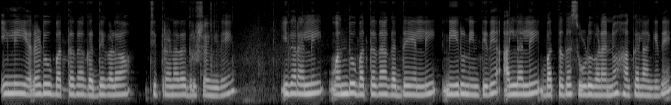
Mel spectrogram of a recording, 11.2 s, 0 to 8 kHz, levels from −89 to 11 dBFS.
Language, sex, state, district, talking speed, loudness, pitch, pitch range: Kannada, female, Karnataka, Chamarajanagar, 85 wpm, -26 LUFS, 215 Hz, 200-225 Hz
